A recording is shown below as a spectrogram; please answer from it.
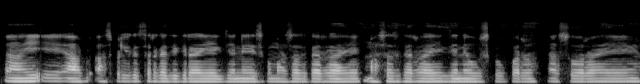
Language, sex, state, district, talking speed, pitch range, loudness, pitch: Hindi, male, Maharashtra, Solapur, 260 wpm, 135-140 Hz, -19 LUFS, 135 Hz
